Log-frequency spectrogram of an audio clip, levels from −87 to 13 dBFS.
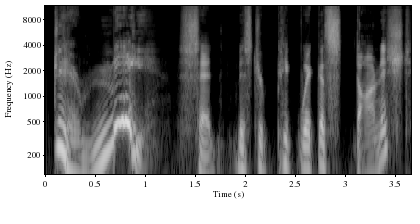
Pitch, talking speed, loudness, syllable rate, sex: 150 Hz, 100 wpm, -19 LUFS, 3.7 syllables/s, male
